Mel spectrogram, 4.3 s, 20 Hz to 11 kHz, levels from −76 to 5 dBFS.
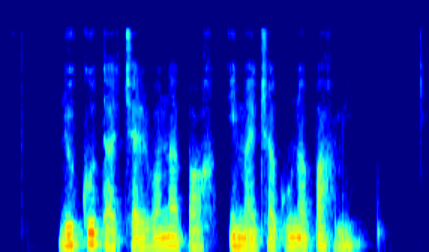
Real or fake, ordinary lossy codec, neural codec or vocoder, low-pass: fake; MP3, 32 kbps; codec, 16 kHz, 0.4 kbps, LongCat-Audio-Codec; 7.2 kHz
